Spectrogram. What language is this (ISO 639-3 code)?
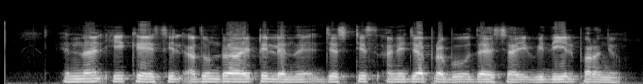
mal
